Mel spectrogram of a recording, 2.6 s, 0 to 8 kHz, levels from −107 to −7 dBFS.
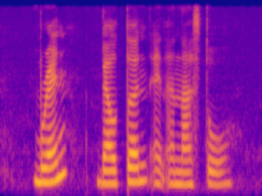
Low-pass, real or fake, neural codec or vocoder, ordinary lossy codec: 7.2 kHz; fake; codec, 16 kHz, 4 kbps, X-Codec, HuBERT features, trained on LibriSpeech; none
